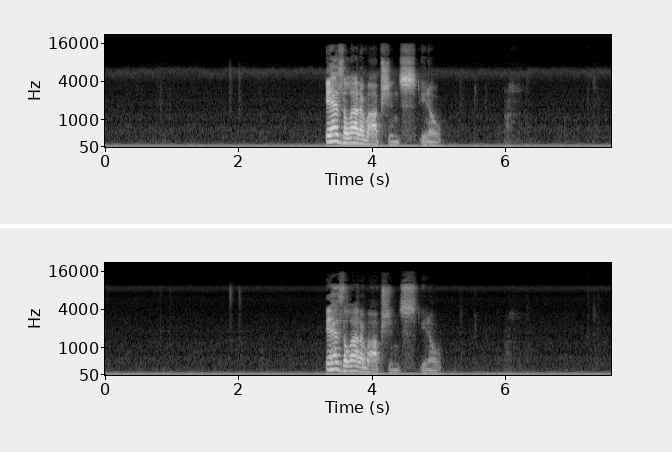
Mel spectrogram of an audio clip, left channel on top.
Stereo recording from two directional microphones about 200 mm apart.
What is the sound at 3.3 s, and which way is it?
Speech, 45° left (ahead or behind).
